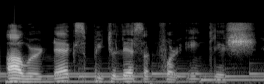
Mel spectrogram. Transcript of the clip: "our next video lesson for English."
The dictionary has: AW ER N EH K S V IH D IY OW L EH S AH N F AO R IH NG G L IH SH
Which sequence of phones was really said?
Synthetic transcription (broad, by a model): AW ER N EH K S P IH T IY L EH S AH N F AO R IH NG G L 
